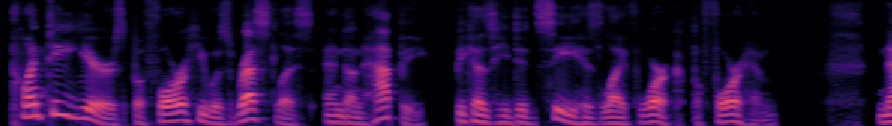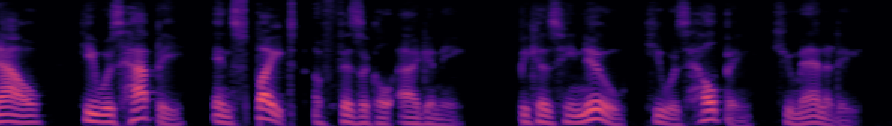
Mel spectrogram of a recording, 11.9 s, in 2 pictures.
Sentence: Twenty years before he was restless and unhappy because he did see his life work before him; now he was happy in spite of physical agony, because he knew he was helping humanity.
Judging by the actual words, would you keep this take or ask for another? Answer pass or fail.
pass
